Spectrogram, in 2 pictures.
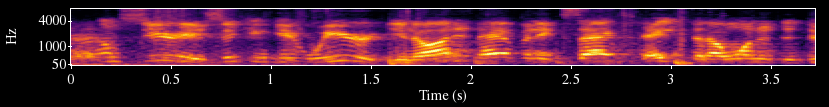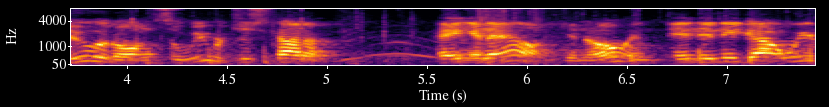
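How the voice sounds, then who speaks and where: There is noticeable background noise behind this man. He has a strong Southern US accent and a high pitch with ordinary pitch variation. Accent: thick Southern drawl. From US South, Alabama. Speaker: stand-up comedian. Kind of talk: stand-up.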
